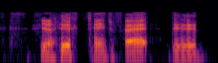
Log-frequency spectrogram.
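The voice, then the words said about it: Bad guttural accent with surfer-dude twang. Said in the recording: “It has to sound like more of a guttural English accent with a bit of the California dude tongue ... I'm probably doing a horrible accent.”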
